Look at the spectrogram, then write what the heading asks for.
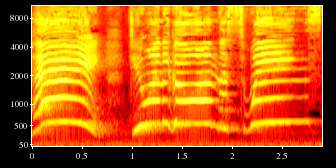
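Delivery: very high, very loud call, as if across distance. Demonstrating the voice for calling friends across a playground: calling voice. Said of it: "Our calling voice".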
